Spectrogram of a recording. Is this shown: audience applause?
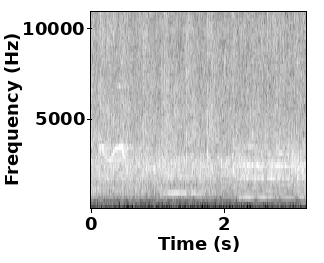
yes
